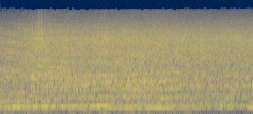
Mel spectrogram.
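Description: A loud, continuous engine roar of racing motorcycles at full speed between buildings on normal streets, about three meters away, with a sustained droning whine that holds steady for a couple of seconds, without any talking.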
